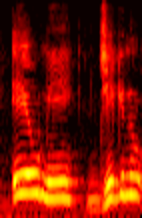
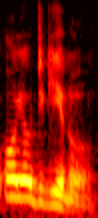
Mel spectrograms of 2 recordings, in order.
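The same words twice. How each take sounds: First: "digno" with force on the first syllable, DIG-no; "digno" said DIG-no, strong opening vowel; stress on the I of digno. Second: "digno" said as di-GUI-no; "digno" stretched to three syllables, stress on GUI; mispronounced digno with added vowel. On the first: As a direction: hit the I in "digno", keep g and n together. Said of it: "tem que dar força no i". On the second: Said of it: "não digno". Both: Shown as a demonstration.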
